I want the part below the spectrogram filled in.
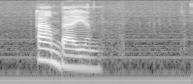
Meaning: haemorrhoids (a pathological condition)
- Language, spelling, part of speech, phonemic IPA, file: Dutch, aambeien, noun, /ˈambɛijə(n)/, Nl-aambeien.ogg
